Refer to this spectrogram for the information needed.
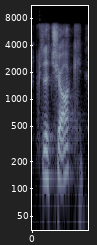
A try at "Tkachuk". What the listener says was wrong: Yeah, the T is silent. Kachuk.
